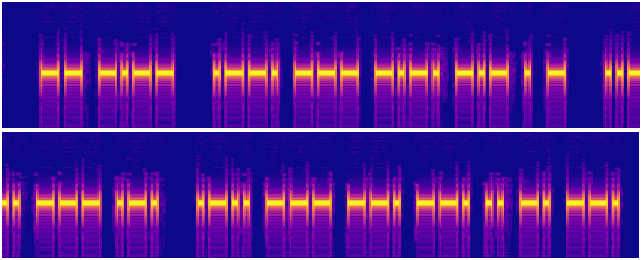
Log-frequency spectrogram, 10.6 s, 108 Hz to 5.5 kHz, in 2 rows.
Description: Morse code, heard as a keyed tone, about 25 wpm, 600 Hz. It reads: MY POCKET FOR LOGGING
